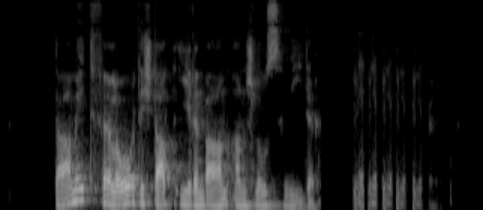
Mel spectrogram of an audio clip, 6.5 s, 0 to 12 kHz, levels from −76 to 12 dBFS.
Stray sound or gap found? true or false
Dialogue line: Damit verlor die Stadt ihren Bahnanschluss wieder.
true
